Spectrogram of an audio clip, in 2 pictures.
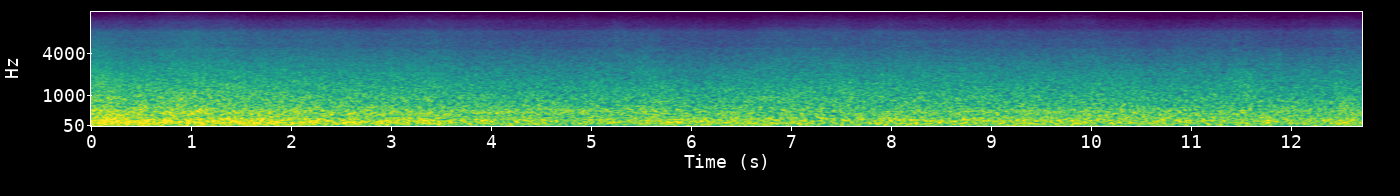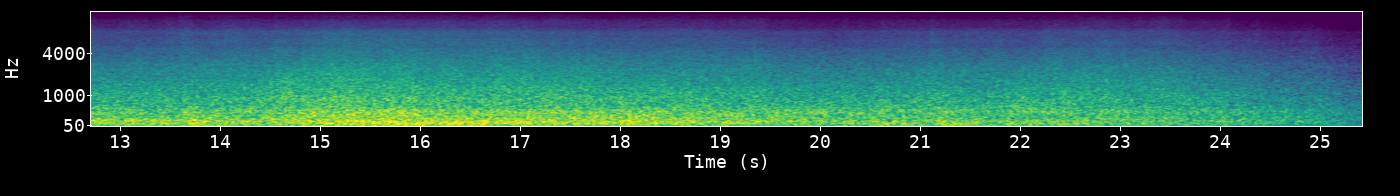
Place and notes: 公舘村, Lüdao Township - On the coast
On the coast, Wave
Zoom H6 XY +Rode NT4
